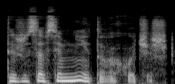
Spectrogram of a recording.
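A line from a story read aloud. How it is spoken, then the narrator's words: Whispered. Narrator (Russian): прошептал Кевин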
